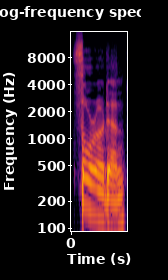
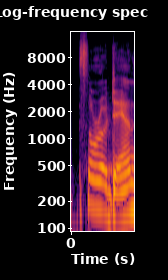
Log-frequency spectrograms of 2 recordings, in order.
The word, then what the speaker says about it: Thorodin: Thoro Thoroden. Okay. Thorro Dan. Sorro Dan. Like the A. Yeah. It's like Dan, but it's pronounced like Den.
